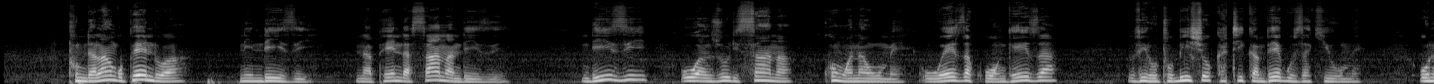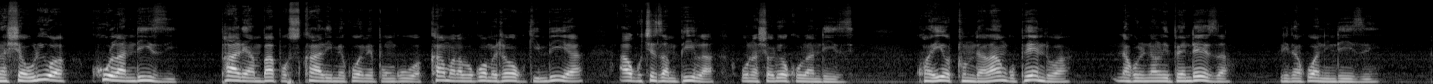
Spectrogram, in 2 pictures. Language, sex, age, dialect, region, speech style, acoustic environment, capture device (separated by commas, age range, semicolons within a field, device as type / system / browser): Swahili, male, 25-34, Tanzania - Dar es Salaam, Tanzania, relaxed, silence, mobile / Linux / Chrome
